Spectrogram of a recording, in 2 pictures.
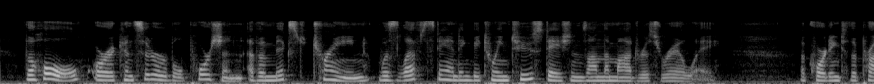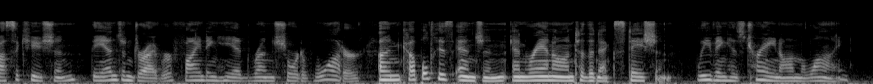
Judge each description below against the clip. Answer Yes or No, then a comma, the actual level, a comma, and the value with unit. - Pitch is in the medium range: Yes, medium, 180 Hz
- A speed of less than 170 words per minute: No, average, 175 wpm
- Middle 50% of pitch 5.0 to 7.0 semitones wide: No, average, 3.3 semitones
